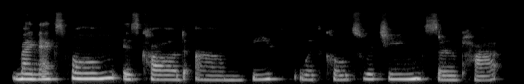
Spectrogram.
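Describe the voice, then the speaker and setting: A woman's high-pitched, very slow delivery in a dark, mellow tone, with fairly even intonation and big swings in loudness. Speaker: poet. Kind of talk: poetry reading.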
